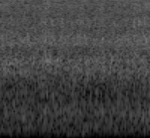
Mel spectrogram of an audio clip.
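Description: A gold-bearing creek flows past where blue and gray clay is being panned, a steady, full rush of water without breaks, close and fairly loud.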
